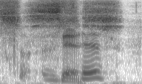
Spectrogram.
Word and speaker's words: cis: Kiss? – Cis. C-I-S. – Soft C. And then the I is I. – Yeah. Like cellophane. Cis.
